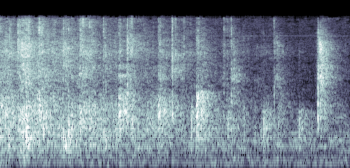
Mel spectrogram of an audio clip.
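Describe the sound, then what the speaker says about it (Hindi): Audience applause at a devotional gathering, a steady wash of clapping hands that swells and fades over a few seconds, heard alone without talk. "ताली बजा दीजिए"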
